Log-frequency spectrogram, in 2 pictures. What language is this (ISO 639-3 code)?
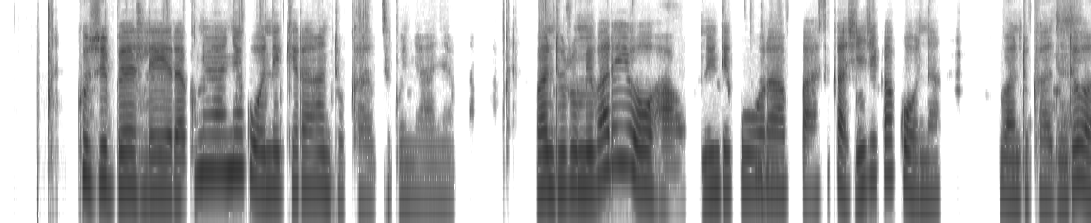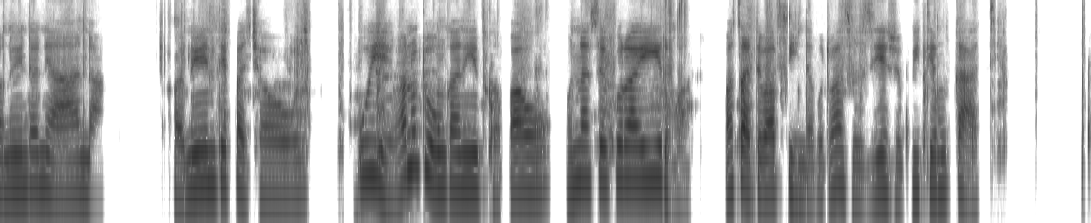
ndc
